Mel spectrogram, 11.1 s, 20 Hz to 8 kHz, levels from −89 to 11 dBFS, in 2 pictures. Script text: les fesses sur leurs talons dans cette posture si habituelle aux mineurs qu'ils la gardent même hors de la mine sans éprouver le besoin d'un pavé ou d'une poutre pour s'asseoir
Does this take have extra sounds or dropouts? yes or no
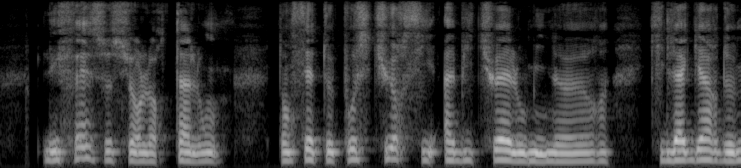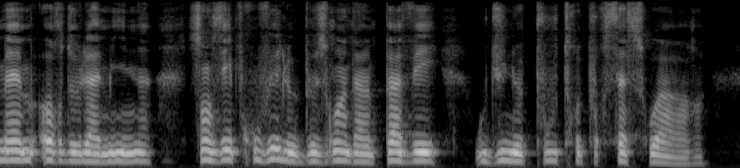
no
